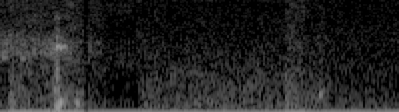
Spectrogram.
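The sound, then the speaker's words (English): Voice-call audio freezes and drops out: no voice, just a faint hiss of digital noise broken by two brief glitchy blips and a short dead gap. “You got froze there.”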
